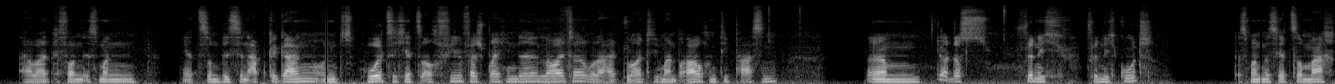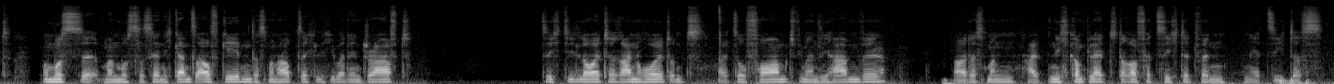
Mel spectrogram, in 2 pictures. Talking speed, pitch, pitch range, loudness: 180 wpm, 115 Hz, 110-120 Hz, -24 LUFS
